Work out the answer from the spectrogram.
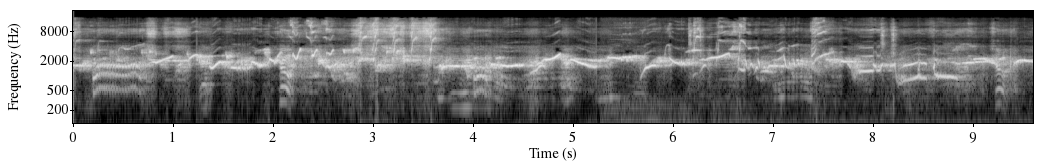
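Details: White-rumped shama singing while agitated, used as a lure and tutor song: a dense, continuous stream of varied whistles, slurs and rapid warbled phrases with harsh bursts, and no pauses.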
